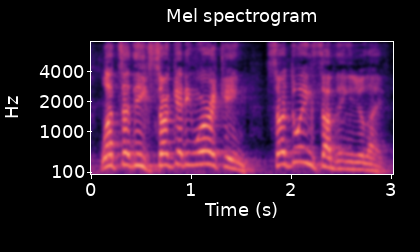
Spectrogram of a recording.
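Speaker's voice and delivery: loud, high-pitched telling-off; scolding wife. Retold or imitated. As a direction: scold a lazy husband loudly. Wife scolds idle husband.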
